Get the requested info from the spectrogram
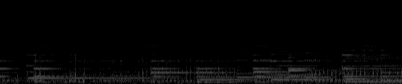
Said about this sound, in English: It is a known fact that the sound of the purring can lower your heart rate, lower your blood pressure, reduce anxiety, and put you in a state of total relaxation.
